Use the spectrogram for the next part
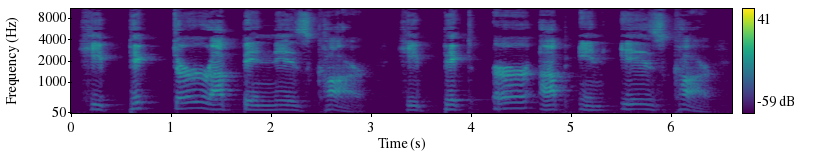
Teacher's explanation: Solamente pronunciamos la H en la palabra he, porque viene al principio del enunciado. Las otras dos palabras se pronuncian e im.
